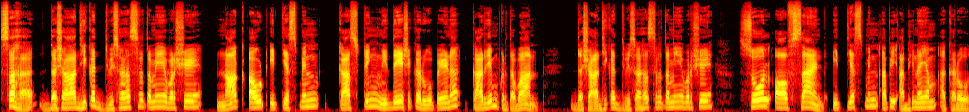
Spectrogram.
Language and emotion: Sanskrit, neutral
